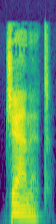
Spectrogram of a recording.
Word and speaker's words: Janet: century it's pronounced as Janet Janet Janet to pronounce it correctly emphasize the first syllable J ah and then the second syllable nit like hello Janet goodbye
